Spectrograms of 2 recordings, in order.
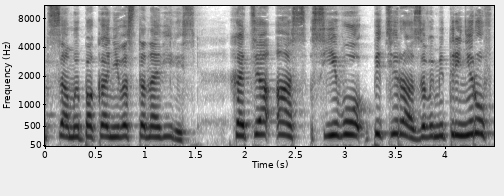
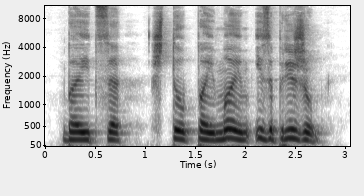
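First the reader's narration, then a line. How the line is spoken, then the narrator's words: Serious tone. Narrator (Russian): серьезным тоном сообщил Аскани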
